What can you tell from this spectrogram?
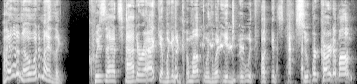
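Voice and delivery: rant, fed up with the question; exasperated rant. Real, not acted.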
